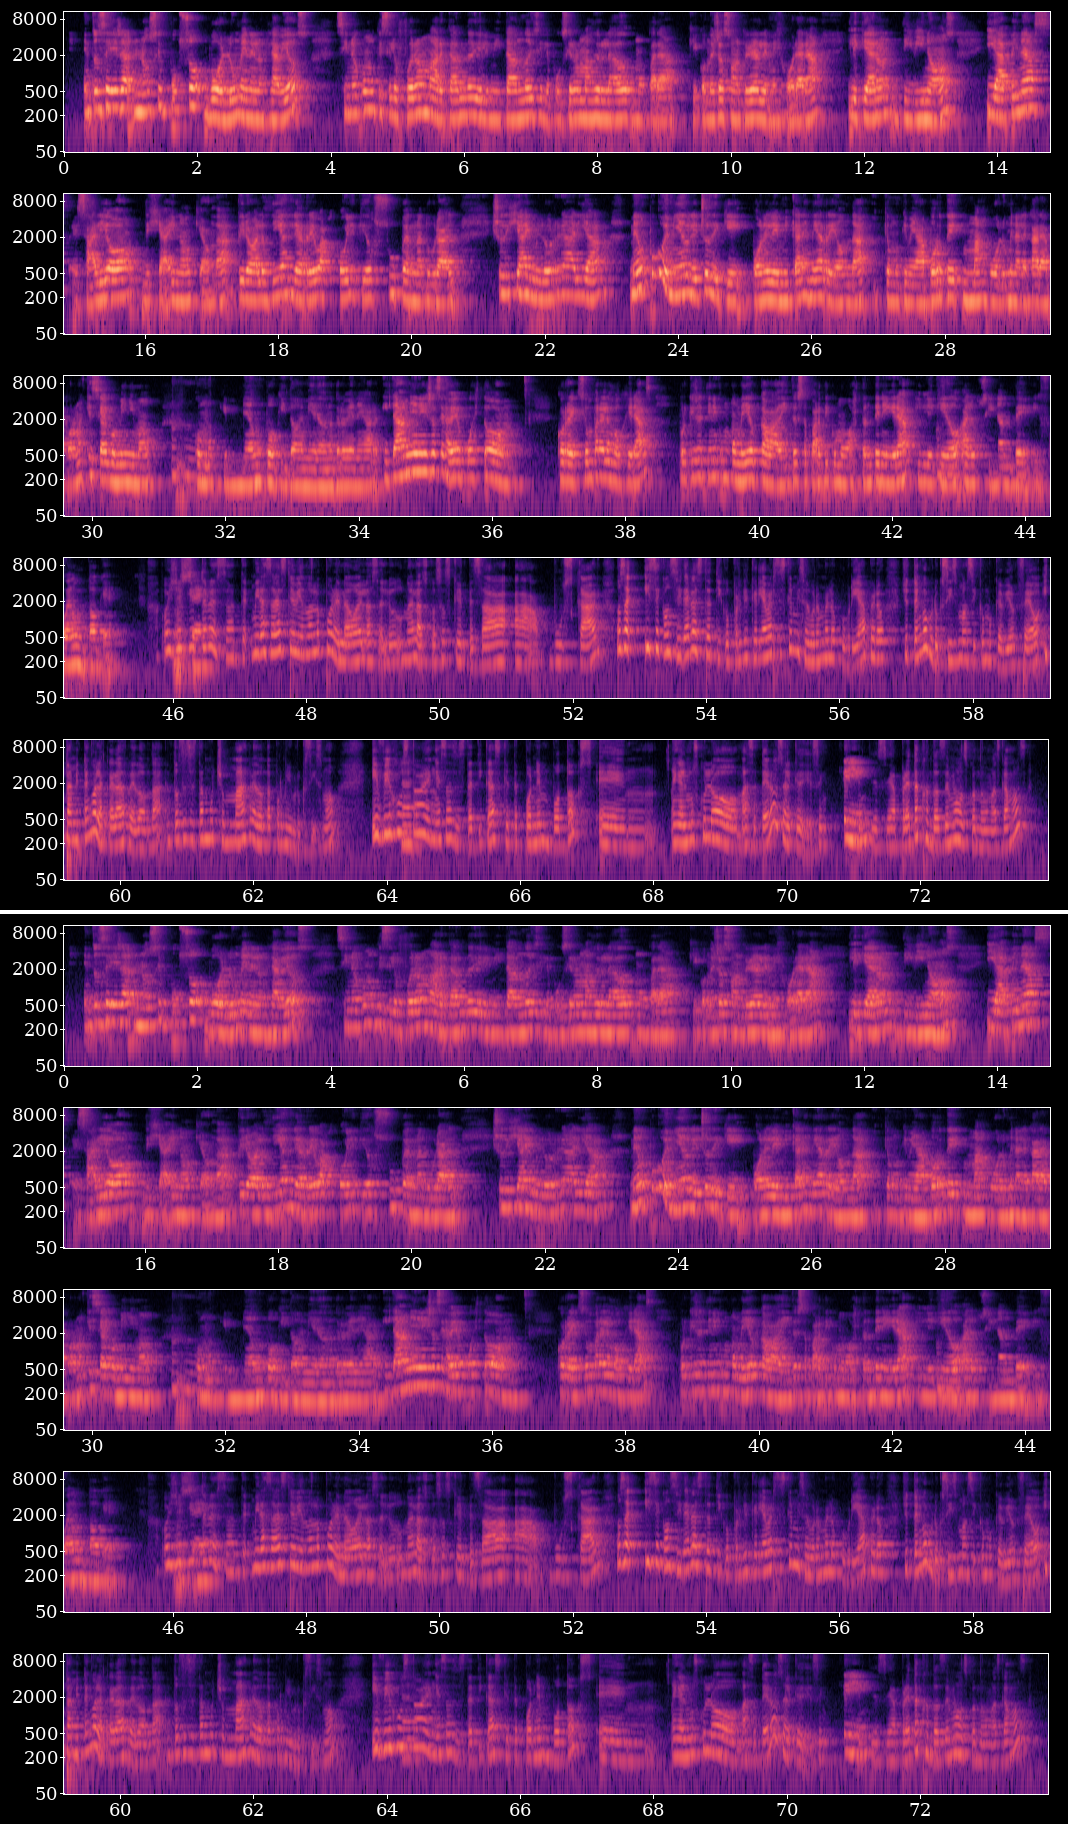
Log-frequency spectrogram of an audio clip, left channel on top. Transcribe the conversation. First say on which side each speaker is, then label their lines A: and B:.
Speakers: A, on the left; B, on the left.
A: Entonces ella no se puso volumen en los labios, sino como que se los fueron marcando y delimitando y se le pusieron más de un lado como para que cuando ella sonriera le
B: ajá,
A: mejorara y le quedaron divinos. Y apenas eh, salió, dije, ay no, ¿qué onda? Pero a los días
B: <laughs>
A: le rebajó y le quedó súper natural. Yo dije, ay, me lo reharía me da un poco de miedo el hecho de que, ponele, mi cara es media redonda y como que me aporte más volumen a la cara, por más que sea algo mínimo,
B: ajá,
A: como que me da un poquito de miedo, no te lo voy a negar. Y también ella se había puesto mm, corrección para las ojeras, porque ella tiene como medio cavadito esa parte y como bastante negra y le
B: ajá.
A: quedó alucinante y fue un toque,
B: Oye,
A: no sé.
B: qué interesante. Mira, sabes que viéndolo por el lado de la salud, una de las cosas que empezaba a buscar, o sea, y se considera estético, porque quería ver si es que mi seguro me lo cubría, pero yo tengo bruxismo así como que bien feo, y también tengo la cara redonda, entonces está mucho más redonda por mi bruxismo. Y vi justo
A: Claro,
B: en esas estéticas que te ponen Botox en, en el músculo macetero, o sea, el que se,
A: Sí,
B: el que se aprieta <laughs> cuando hacemos, cuando mascamos.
